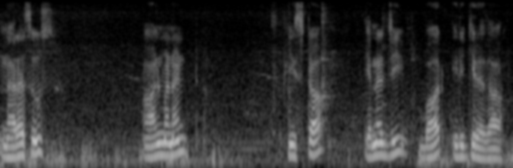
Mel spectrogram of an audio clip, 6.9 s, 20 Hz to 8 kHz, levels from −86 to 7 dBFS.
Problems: none marked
